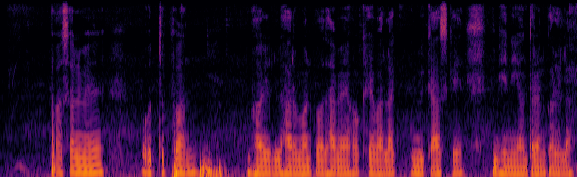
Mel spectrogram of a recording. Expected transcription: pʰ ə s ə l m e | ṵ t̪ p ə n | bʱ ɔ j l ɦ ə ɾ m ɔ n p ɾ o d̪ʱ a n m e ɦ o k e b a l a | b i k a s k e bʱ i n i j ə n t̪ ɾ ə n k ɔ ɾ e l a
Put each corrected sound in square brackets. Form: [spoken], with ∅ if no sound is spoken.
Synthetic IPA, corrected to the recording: pʰ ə s ə l m e | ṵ t̪ p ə n | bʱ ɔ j l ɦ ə ɾ m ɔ n p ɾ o d̪ʱ a [∅] m e ɦ o [kʰ] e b a l a | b i k a s k e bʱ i n i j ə n t̪ ɾ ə n k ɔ ɾ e l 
